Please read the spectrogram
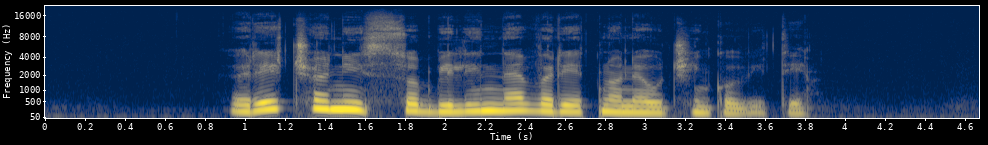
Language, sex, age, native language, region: Slovenian, female, 30-49, Slovenian, Central Slovenia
